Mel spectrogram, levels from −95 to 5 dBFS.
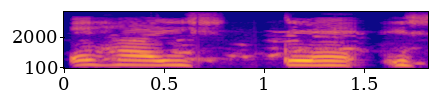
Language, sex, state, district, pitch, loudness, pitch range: Chhattisgarhi, female, Chhattisgarh, Jashpur, 230 Hz, -20 LUFS, 225-245 Hz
